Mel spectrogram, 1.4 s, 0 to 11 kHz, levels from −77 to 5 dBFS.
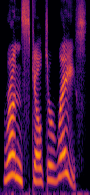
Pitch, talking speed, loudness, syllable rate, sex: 270 Hz, 135 wpm, -17 LUFS, 3.2 syllables/s, female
